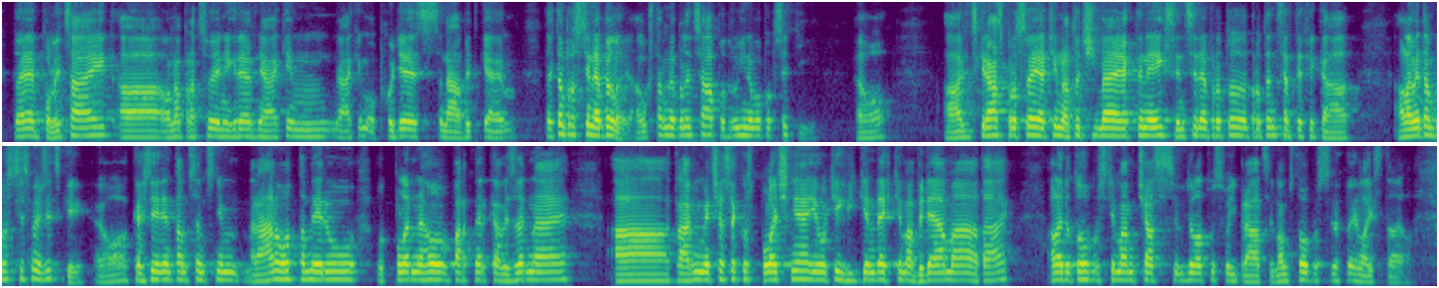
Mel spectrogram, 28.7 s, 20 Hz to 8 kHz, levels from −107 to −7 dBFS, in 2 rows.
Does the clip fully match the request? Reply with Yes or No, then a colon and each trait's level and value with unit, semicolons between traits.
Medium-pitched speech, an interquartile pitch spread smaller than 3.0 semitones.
Yes: medium, 160 Hz; narrow, 2.5 semitones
